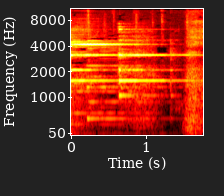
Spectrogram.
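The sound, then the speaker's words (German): A mobile phone rings with a bright electronic ringtone, sustained chiming tones with a new note partway through, clear, then fading into a rustling noise at the end. “Ja, das war mein Handy.”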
